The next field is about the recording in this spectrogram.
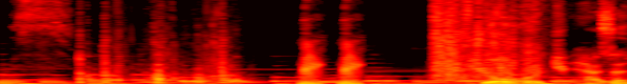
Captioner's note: rattling; snorting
